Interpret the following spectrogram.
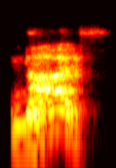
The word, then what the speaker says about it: knife: Knife. We don't pronounce the K.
